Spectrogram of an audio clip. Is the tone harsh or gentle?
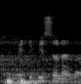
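gentle. It is said gently and kindly.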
